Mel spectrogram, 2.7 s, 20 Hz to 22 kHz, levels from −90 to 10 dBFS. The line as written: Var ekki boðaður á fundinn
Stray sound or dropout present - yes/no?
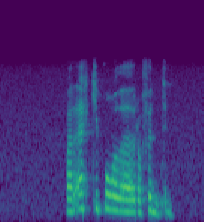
no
